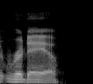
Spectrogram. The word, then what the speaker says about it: rodeo: This was literally my first rodeo. – It's pronounced rodeo. It's your first rodeo.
